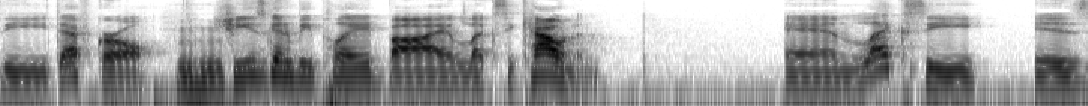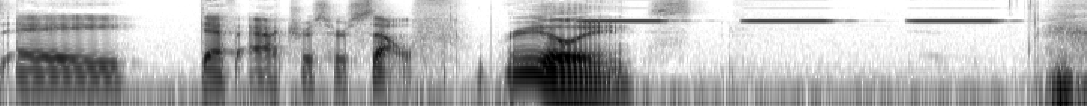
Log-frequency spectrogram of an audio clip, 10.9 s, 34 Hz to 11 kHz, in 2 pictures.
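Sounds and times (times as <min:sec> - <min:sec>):
speech: 0:00.0 - 0:03.1, 0:03.9 - 0:08.9
fire alarm beeping while something burns: 0:08.2 - 0:10.6.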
